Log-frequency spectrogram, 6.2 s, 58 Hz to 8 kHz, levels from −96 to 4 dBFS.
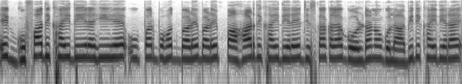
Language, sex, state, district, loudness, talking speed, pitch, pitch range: Hindi, female, Bihar, Gopalganj, -15 LUFS, 225 wpm, 270 Hz, 260-275 Hz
